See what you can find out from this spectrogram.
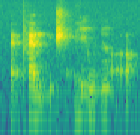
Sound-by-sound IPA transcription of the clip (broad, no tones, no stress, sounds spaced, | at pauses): æ̰ pʰ æ mʲ ɔ̰ ɳ t͡ʃʰ æ̰ ɦ i w ḭ n ɑ̰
